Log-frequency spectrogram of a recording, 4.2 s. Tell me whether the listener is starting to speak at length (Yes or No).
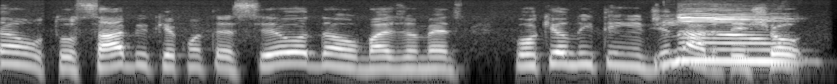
No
